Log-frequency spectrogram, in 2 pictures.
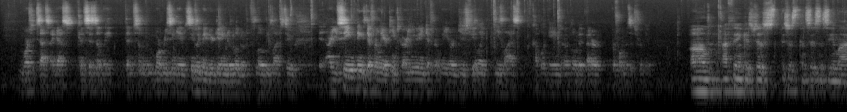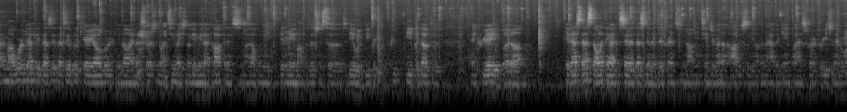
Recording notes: Throughout the year, Land-Grant Holy Land will be bringing you uncut audio primarily from Ohio State press conferences, but also from individual interview sessions.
